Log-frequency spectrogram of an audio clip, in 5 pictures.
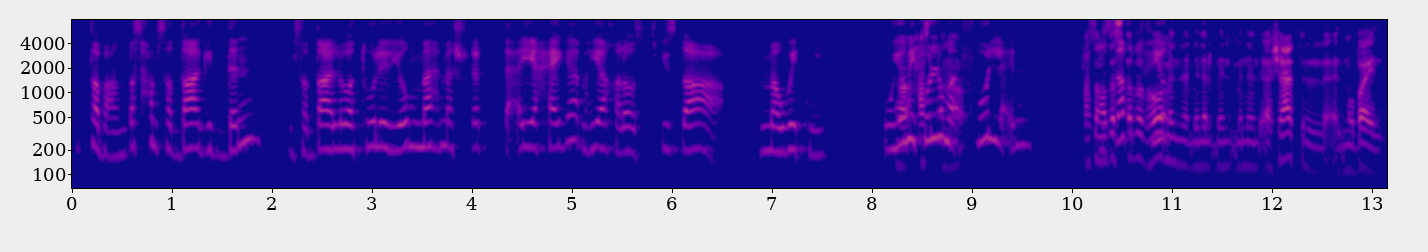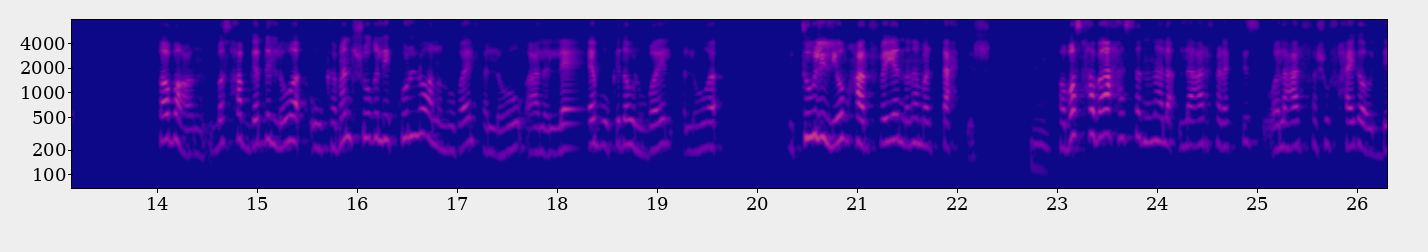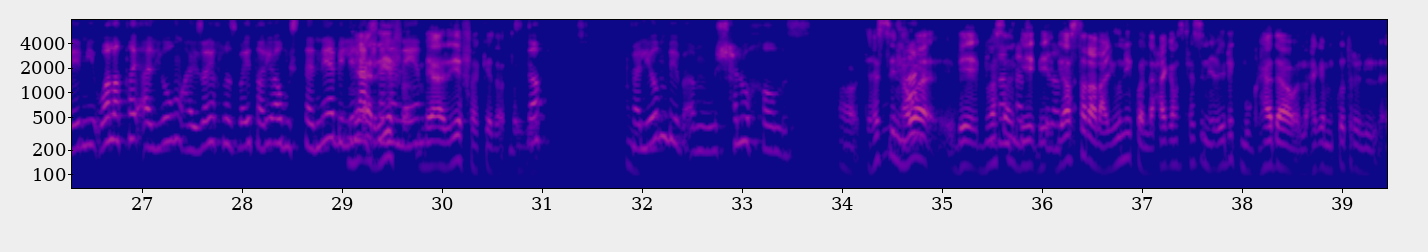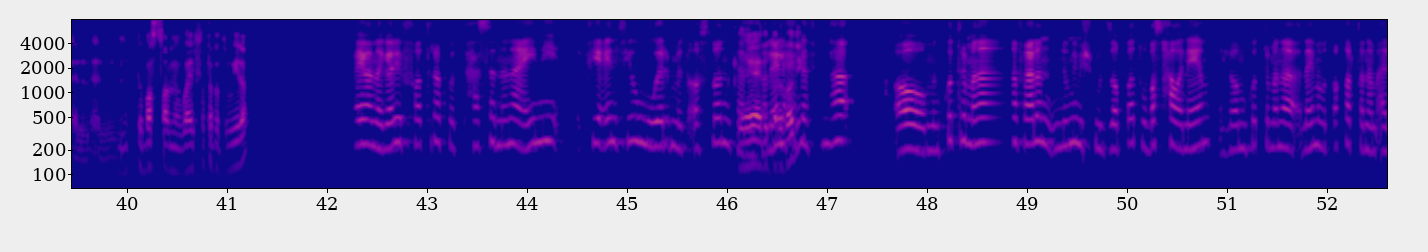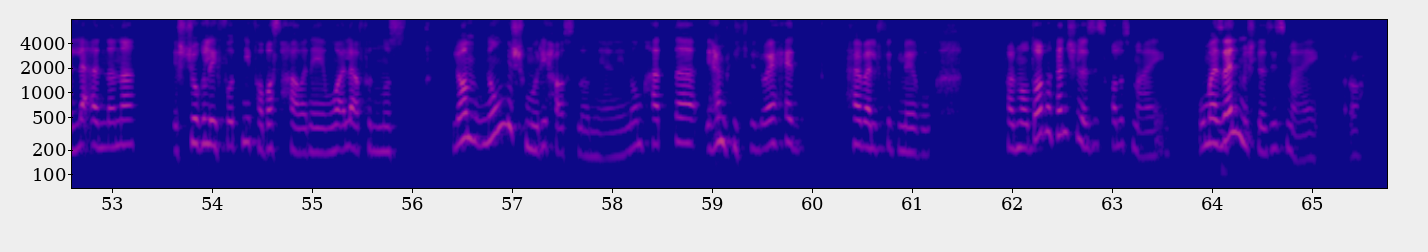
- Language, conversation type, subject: Arabic, podcast, شو تأثير الشاشات قبل النوم وإزاي نقلّل استخدامها؟
- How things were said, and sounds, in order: stressed: "جدًا"; other background noise; laughing while speaking: "يعمل للواحد"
